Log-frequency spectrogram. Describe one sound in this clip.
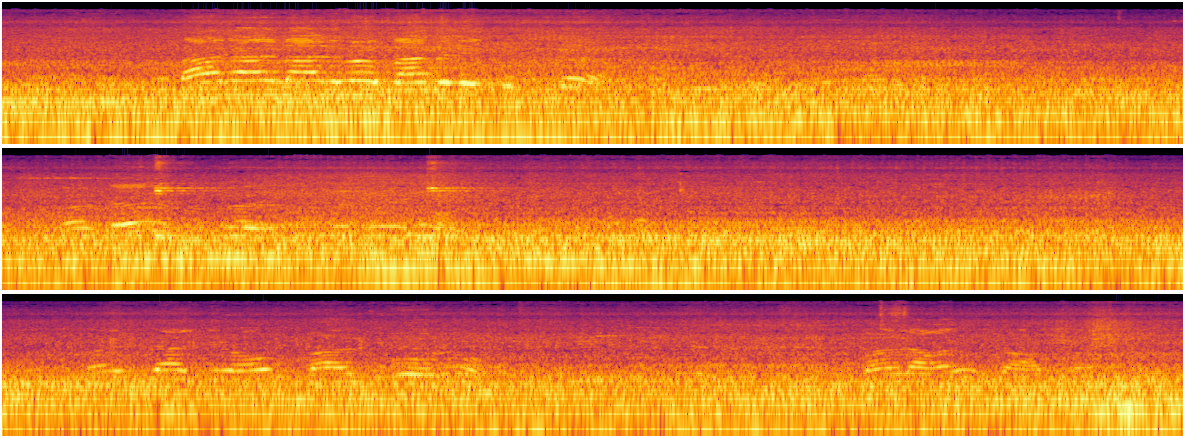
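An elderly man talks calmly, close by.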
